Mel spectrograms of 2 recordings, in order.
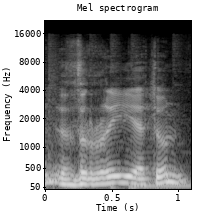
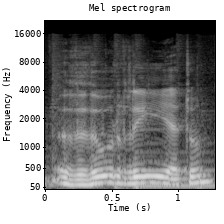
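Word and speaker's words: ذرية: Dhal, dhurriyatun, dho. Ici, il y a une dhamma, donc on prononce dho, dhurriyatun, dhurriyatun, dhurriyatun.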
